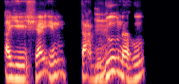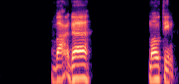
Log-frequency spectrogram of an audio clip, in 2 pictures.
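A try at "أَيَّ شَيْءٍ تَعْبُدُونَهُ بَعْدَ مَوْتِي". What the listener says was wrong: Naam. Jayid.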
